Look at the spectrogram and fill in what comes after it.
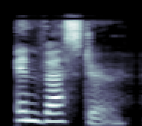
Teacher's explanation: acentuación en la segunda sílaba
